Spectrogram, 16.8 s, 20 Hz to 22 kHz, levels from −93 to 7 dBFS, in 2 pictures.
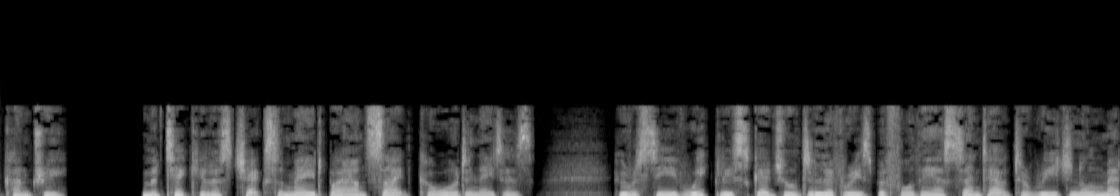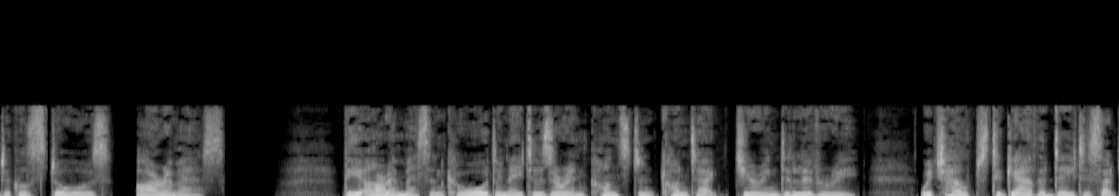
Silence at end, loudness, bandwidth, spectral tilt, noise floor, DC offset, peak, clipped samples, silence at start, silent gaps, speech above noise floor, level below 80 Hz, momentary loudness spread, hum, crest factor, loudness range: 0.05 s; -23 LUFS; 10.5 kHz; -5 dB/octave; -54 dBFS; under 0.1%; -8 dBFS; under 0.1%; 0.05 s; 0.52-1.06 s, 10.11-10.46 s; 31 dB; -58 dBFS; 7 LU; none; 16 dB; 2 LU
